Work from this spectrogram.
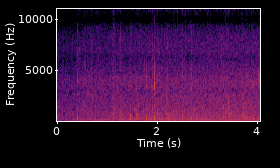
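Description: Soft steady rain with scattered drops tapping a nearby surface, gentle and even throughout.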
